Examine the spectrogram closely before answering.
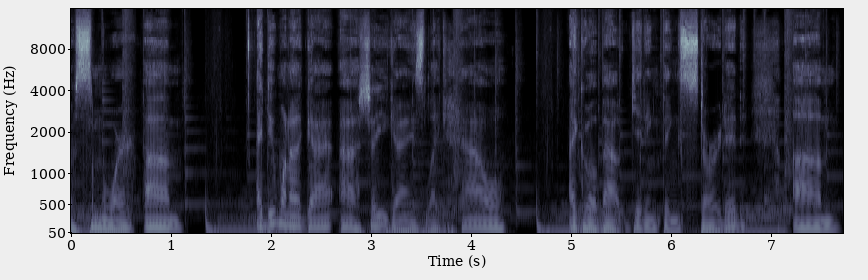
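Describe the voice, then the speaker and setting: A man's voice: medium pitch, a little mellow. Casual, rambling man livestreaming over music. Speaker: live art streamer.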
